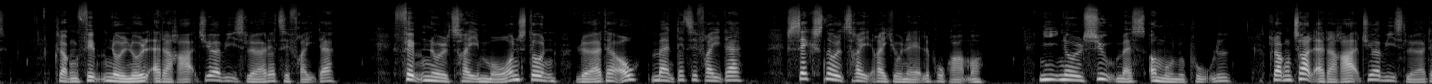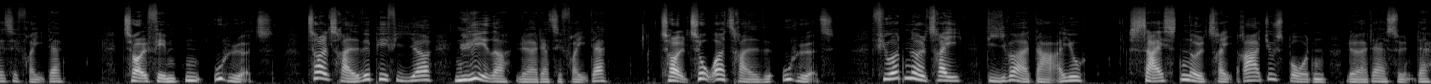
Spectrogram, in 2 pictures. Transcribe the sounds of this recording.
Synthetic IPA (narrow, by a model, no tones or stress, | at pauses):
kʰlɒ̽ɡ̥ŋ̩fem̰nɔ̽lnɔ̽læɐɾ̥ɑ̈ʁɑ̈d̥jo̝æʋḭːslœɐɾ̥æt͡sʰe̝lfʁɛ̰ːd̥æ | fem̰nɔ̽lt͡sʰʁɛ̰ːmɒːnsd̥ɔ̽n̰ | lɶɐd̥æʔɒ̽ʊmæn̰d̥æt͡sʰe̝lfʁɛ̰ːd̥æ | seɡ̥snɔ̽lt͡sʰʁɛ̰ːʁɛɡ̥jo̝nɛ̰ːləpʰʁo̝ɡ̥ʁɑ̈m̰ɐ | nḭːnɔ̽lsyʊ̰mæsɒ̽mo̝no̝pʰo̝̰ːlð̩ˠ | kʰlɒ̽ɡ̥ŋ̩t͡sʰɒ̽l̰æɐɾ̥ɑ̈ʁɑ̈ːd̥joæʋḭːslɶɐd̥æt͡sʰe̝lfʁɛ̰ːd̥æ | t͡sʰɒ̽l̰femd̥n̩uɦøɐ̰d̥ | t͡sʰɒ̽l̰t͡sʰʁɑð̞ˠʋəpʰe̝fiːɐ | nyhe̝ð̞ˠɐlɶɐɾ̥æt͡sʰe̝lfʁɛ̰ːd̥æ | t͡sʰɒ̽l̰t͡sʰo̝̰ːɒt͡sʰʁɑðˠʋəuɦøɐ̰d̥ | fjo̝ɐd̥n̩nɔ̽lt͡sʰʁɛ̰ː | d̥iːʋɐæd̥ɑ̰̈o̝ | sɑ̈ɪsd̥n̩ːɔ̽lt͡sʰʁɛ̰ːʁɑ̈d̥jo̝sb̥ɒːd̥n̩ | lɶɐd̥ææsœn̰d̥æ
